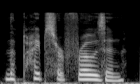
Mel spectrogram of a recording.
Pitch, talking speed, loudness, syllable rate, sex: 215 Hz, 170 wpm, -16 LUFS, 5.9 syllables/s, female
